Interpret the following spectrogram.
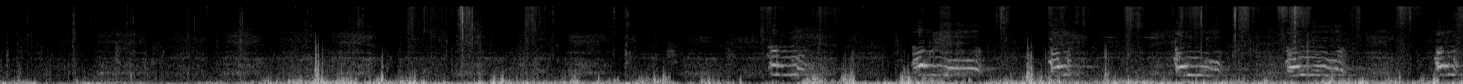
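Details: Black and Tan Coonhound Rambler at a den tree where a raccoon is treed; after several seconds of footsteps and handling noise, short ringing barks begin, repeated about every second alongside continued rustling.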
